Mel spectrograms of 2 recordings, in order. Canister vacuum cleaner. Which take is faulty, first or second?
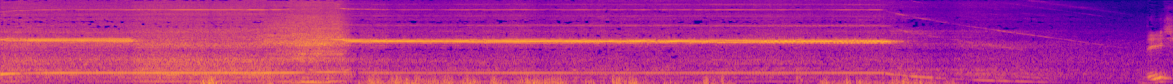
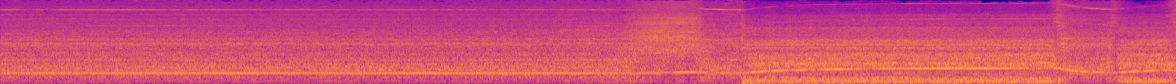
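first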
